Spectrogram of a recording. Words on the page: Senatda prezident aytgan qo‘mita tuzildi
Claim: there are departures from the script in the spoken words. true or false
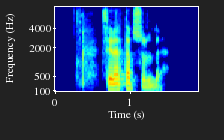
true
